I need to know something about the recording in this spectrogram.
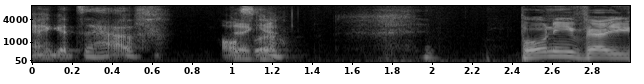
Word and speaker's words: Bon Iver: get to have also bony value if you pronounced it correctly I used to pronounce it Bon Iver didn't we all oh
